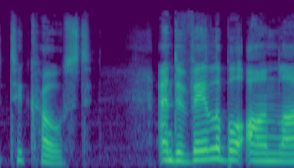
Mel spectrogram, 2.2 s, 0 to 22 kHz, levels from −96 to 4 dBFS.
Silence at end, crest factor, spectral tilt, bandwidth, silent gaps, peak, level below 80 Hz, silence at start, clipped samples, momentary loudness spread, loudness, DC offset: 0 s; 20 dB; -4 dB/octave; 16 kHz; none; -8 dBFS; -74 dBFS; 0.1 s; under 0.1%; 14 LU; -27 LUFS; under 0.1%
